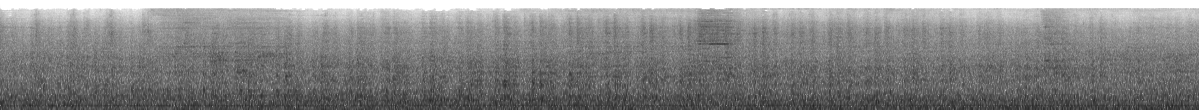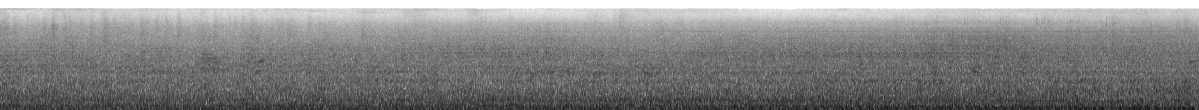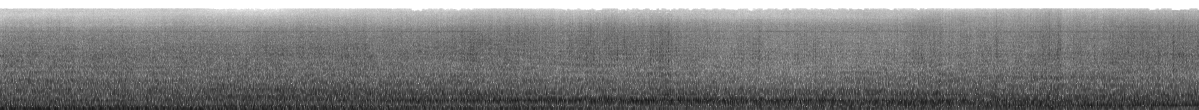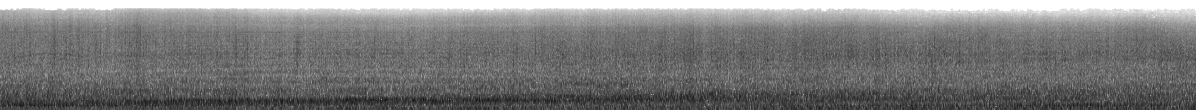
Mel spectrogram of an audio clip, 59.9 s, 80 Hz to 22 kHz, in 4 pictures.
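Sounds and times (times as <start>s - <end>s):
diesel locomotive engine running: 0.0s - 59.9s
freight train rolling on rails: 0.0s - 59.9s.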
